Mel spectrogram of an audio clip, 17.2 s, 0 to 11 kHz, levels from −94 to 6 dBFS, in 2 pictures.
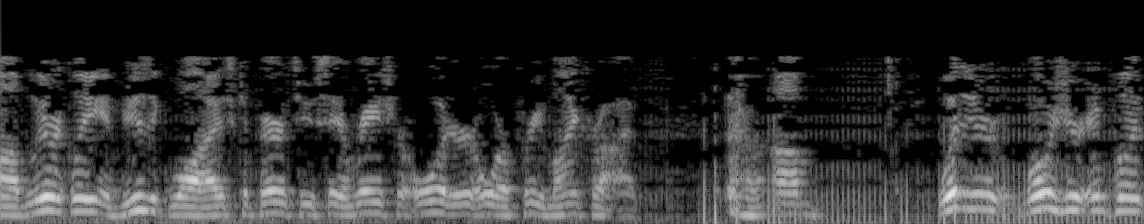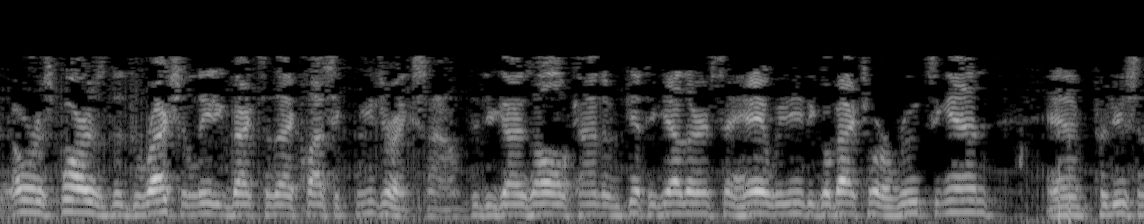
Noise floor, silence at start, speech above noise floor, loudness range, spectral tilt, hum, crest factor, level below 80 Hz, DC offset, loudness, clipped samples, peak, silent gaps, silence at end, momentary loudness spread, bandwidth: -43 dBFS; 0 s; 20 dB; 9 LU; -11 dB/octave; none; 22 dB; -50 dBFS; under 0.1%; -23 LUFS; under 0.1%; -2 dBFS; none; 0 s; 17 LU; 4.9 kHz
